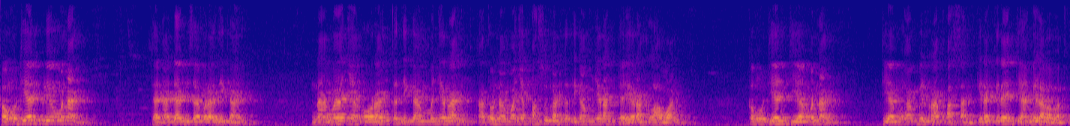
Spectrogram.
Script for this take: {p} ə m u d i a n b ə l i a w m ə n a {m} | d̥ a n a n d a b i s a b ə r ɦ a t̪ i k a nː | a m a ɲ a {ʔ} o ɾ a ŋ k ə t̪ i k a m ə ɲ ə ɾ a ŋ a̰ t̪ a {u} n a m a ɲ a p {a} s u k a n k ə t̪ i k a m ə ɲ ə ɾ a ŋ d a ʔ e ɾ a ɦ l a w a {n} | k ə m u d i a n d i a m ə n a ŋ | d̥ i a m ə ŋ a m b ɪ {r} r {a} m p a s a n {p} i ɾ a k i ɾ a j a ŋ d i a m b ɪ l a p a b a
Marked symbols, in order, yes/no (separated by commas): no, no, yes, no, yes, yes, no, yes, no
